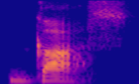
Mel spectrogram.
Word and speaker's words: gauze: Esa es la pronunciación, miren, gauze. Muy raro porque miren cómo se escribe.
